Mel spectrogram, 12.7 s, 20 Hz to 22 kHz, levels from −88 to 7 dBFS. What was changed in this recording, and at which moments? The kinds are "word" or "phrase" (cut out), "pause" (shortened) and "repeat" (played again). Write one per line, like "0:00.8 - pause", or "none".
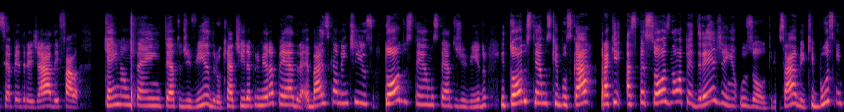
0:05.7 - pause
0:08.9 - pause

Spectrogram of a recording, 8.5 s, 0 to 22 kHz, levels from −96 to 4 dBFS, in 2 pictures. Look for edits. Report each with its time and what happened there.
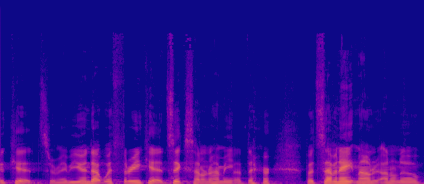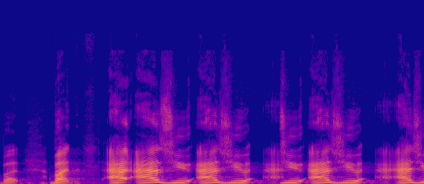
0:01.7 - phrase
0:02.3 - phrase
0:04.7 - word
0:07.0 - repeat

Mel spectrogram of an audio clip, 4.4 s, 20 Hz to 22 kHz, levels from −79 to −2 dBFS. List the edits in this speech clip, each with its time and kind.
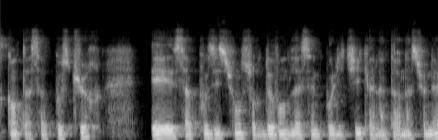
none

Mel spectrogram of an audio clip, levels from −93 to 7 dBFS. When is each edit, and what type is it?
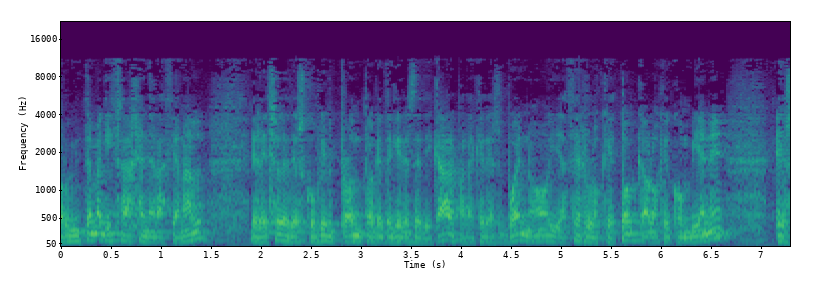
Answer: none

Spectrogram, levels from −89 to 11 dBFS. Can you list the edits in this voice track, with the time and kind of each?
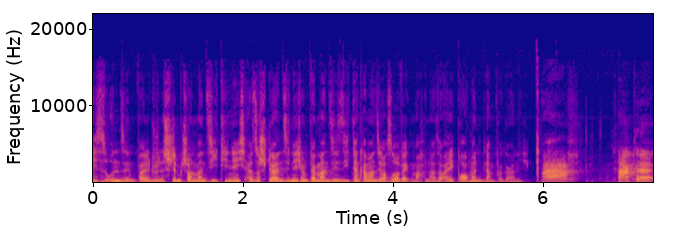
0:05.9 - pause

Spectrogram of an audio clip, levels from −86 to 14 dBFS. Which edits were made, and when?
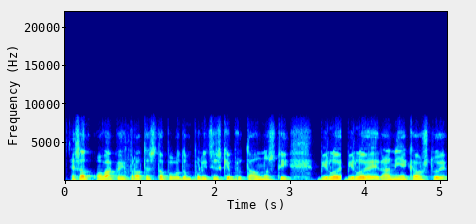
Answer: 0:03.7 - repeat

